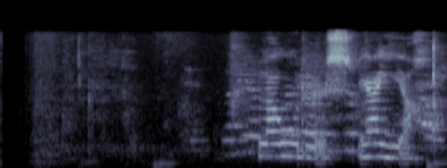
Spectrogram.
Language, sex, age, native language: Icelandic, male, 9, Icelandic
